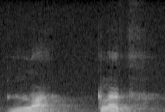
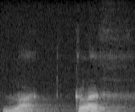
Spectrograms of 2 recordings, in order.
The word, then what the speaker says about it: la clef: La clef. La clef. A chave. Observe que essa consoante final é pronunciada. De modo geral, as consoantes finais não são pronunciadas, mas o F é pronunciado.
